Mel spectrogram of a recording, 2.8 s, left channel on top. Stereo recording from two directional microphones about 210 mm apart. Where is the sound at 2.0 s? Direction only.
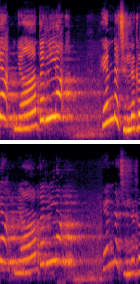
55° left (ahead or behind).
